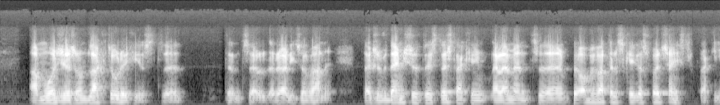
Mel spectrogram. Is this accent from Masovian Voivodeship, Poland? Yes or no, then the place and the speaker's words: yes; Warsaw, Masovian Voivodeship, Poland; no ja jestem z Warszawy, no jakby nie było tej starówki.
